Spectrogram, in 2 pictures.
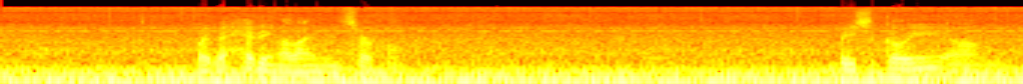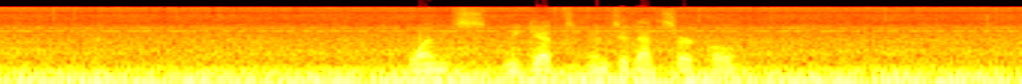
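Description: A steady low engine rumble drones on.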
